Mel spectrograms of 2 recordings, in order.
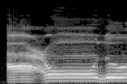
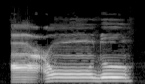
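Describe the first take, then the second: Both takes have the same delivery.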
